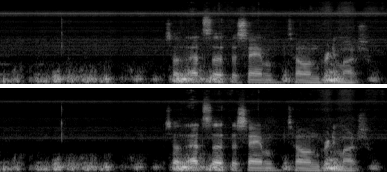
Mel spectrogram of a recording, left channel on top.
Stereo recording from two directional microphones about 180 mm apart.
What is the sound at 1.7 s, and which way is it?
Speech, 15° right (ahead or behind).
